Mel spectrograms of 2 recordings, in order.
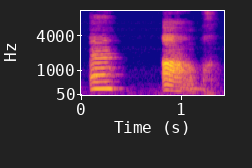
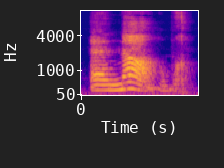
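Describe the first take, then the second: First: The two words are said apart without linking. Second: The n sound runs into the following vowel. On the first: The speaker calls it wrong. "it would really sound strange if you say" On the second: The speaker calls it right. "the sound is different"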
